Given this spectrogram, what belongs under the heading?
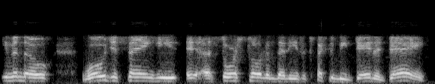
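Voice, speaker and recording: Husky male reporter on a phone-like line. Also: a little high, sing-song, moderate pace, dry recording. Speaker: sports reporter. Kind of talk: unscripted sports report. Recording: thin, muffled phone-like line.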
